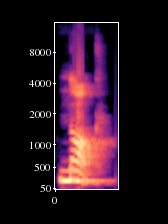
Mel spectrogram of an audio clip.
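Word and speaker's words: knock: इसमें T silent है नॉक इसमें के साइलेंट है ऑफें इसमें टी साइलेंट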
